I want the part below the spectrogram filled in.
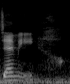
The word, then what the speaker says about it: Demi: You know, the funny thing about the name, Demi Moore, I think she pronounces it Demi, but, you know, we all know her as Demi.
